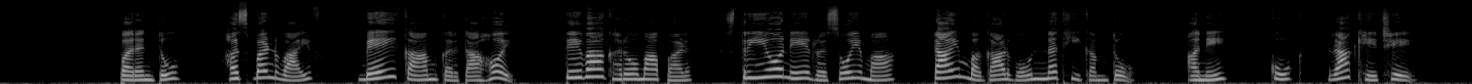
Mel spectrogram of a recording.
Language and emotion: Gujarati, neutral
